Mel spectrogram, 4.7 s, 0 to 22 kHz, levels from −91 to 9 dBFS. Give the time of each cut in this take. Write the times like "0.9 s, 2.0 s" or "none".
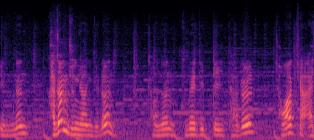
none

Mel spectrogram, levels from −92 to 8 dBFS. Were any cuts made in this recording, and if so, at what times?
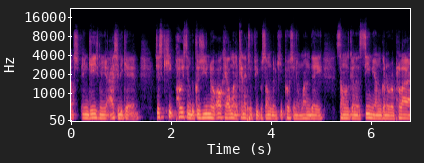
none

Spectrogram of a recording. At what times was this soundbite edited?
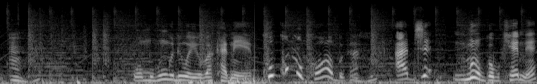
2.5 s

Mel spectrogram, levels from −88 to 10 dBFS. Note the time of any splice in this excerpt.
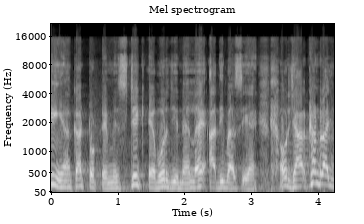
3.2 s

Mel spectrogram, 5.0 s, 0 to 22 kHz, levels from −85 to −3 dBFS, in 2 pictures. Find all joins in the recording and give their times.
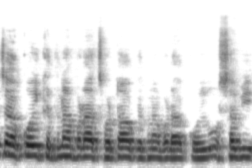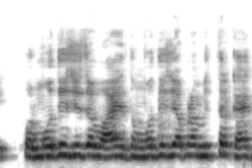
2.6 s

